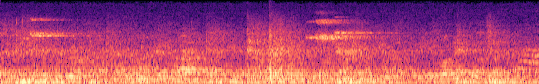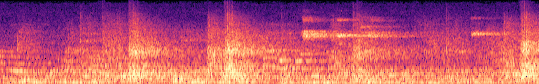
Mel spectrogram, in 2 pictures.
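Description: Mops swish across a hard floor.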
